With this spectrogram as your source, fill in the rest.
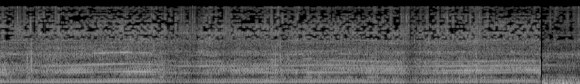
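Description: A string trimmer engine whines steadily, close by.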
